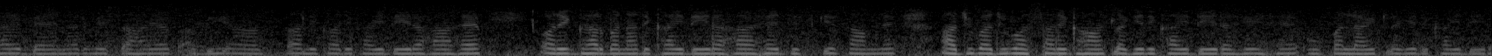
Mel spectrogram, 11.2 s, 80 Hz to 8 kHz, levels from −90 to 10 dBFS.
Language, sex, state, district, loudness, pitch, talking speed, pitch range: Hindi, female, Jharkhand, Sahebganj, -52 LUFS, 225 Hz, 195 wpm, 220-230 Hz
